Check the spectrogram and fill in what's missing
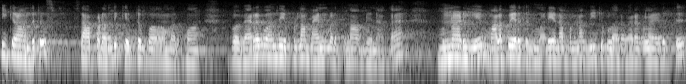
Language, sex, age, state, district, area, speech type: Tamil, female, 18-30, Tamil Nadu, Ariyalur, rural, spontaneous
